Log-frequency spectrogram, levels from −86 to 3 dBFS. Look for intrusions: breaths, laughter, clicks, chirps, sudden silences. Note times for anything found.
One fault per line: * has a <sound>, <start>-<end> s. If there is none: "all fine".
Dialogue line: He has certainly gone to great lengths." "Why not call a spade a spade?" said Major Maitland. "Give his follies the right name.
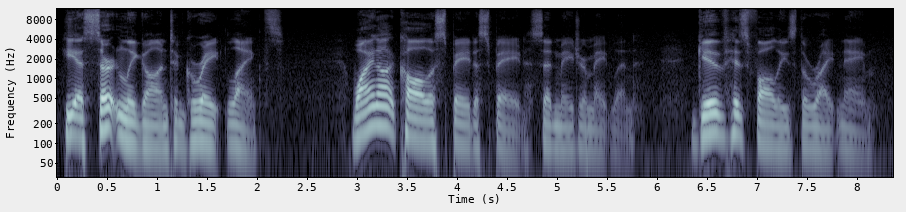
all fine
